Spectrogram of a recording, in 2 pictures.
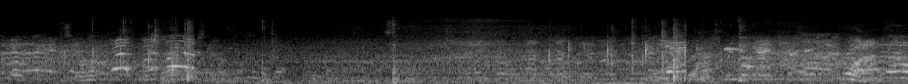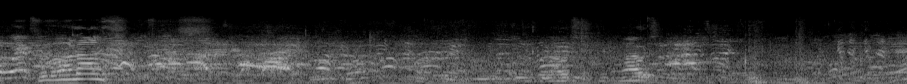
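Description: Rugby players shout to one another across an open field.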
